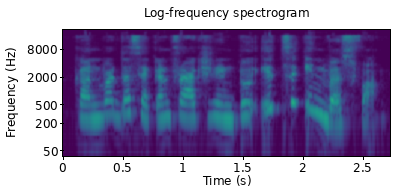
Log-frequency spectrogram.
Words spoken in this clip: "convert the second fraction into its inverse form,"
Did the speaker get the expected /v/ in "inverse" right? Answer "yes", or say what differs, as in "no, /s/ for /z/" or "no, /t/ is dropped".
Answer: yes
